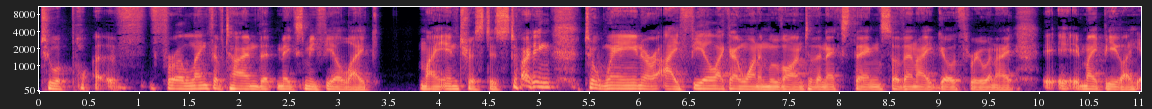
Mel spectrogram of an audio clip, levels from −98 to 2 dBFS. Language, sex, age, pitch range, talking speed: English, male, 30-49, 80-100 Hz, 230 wpm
